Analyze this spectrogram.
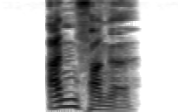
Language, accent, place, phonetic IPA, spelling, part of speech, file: German, Germany, Berlin, [ˈanˌfaŋə], anfange, verb, De-anfange.ogg
- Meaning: inflection of anfangen: 1. first-person singular dependent present 2. first/third-person singular dependent subjunctive I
